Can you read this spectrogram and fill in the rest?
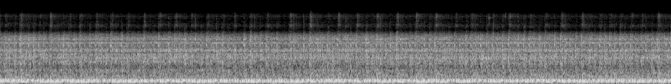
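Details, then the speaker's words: Yamaha RX King two-stroke at idle with a rough, light rattling tick from a loose piston slapping in its bore (piston slap). The planned fix is pressing the piston back tight into the block rather than boring it out. "Jelas ya, kedengaran suara yang melitik oblak piston."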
